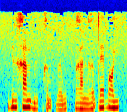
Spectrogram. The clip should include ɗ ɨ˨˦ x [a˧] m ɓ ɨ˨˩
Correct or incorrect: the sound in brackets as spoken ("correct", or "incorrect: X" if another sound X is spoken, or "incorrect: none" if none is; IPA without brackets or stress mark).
correct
